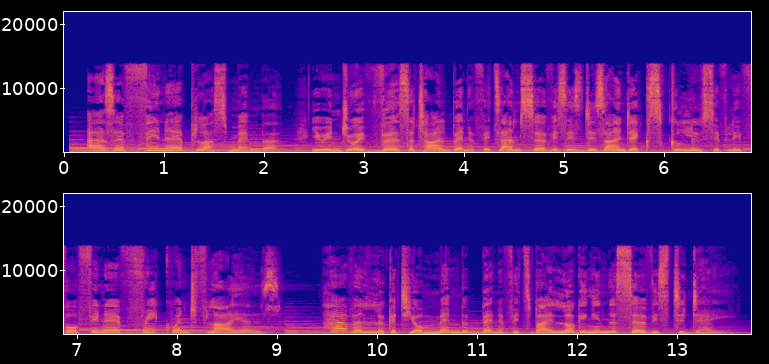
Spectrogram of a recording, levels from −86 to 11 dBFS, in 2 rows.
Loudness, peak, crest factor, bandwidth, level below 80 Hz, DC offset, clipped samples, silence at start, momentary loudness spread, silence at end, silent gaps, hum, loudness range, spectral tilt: -15 LUFS; 0 dBFS; 14 dB; 14 kHz; -50 dBFS; under 0.1%; under 0.1%; 0.05 s; 6 LU; 0.15 s; none; none; 2 LU; -4 dB/octave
